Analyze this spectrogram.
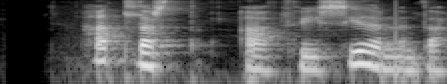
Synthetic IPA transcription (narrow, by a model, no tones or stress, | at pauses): hat̪last̪ | aðθvisɪːðaɾnɛnt̪a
